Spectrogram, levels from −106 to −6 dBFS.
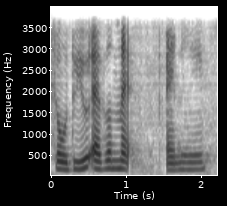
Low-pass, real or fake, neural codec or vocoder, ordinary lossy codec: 3.6 kHz; fake; codec, 16 kHz, 2 kbps, X-Codec, HuBERT features, trained on LibriSpeech; none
